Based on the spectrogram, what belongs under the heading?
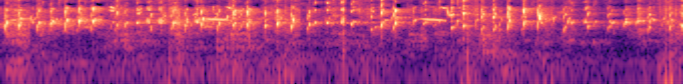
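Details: European goldfinches in collective twittering aimed at making males sing: fast, high, metallic chirps and short trills pouring out continuously from several birds.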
